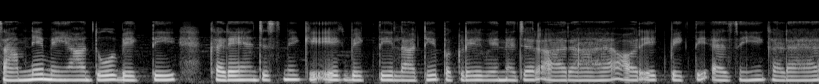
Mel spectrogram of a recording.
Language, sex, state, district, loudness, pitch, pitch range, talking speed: Hindi, female, Jharkhand, Ranchi, -16 LUFS, 200 Hz, 195-210 Hz, 185 wpm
